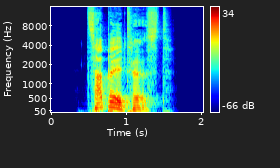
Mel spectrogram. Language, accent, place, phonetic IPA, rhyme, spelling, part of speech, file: German, Germany, Berlin, [ˈt͡sapl̩təst], -apl̩təst, zappeltest, verb, De-zappeltest.ogg
- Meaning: inflection of zappeln: 1. second-person singular preterite 2. second-person singular subjunctive II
